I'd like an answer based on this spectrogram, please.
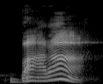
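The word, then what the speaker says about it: בָּרָא: In Hebrew, bara. Same word. Just they pronounce it differently.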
